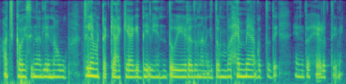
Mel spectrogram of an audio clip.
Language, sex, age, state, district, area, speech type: Kannada, female, 30-45, Karnataka, Tumkur, rural, spontaneous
